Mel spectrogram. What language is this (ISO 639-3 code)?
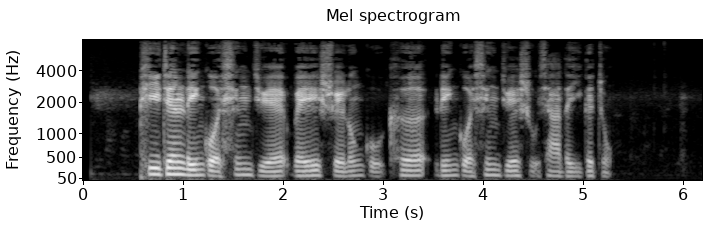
zho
